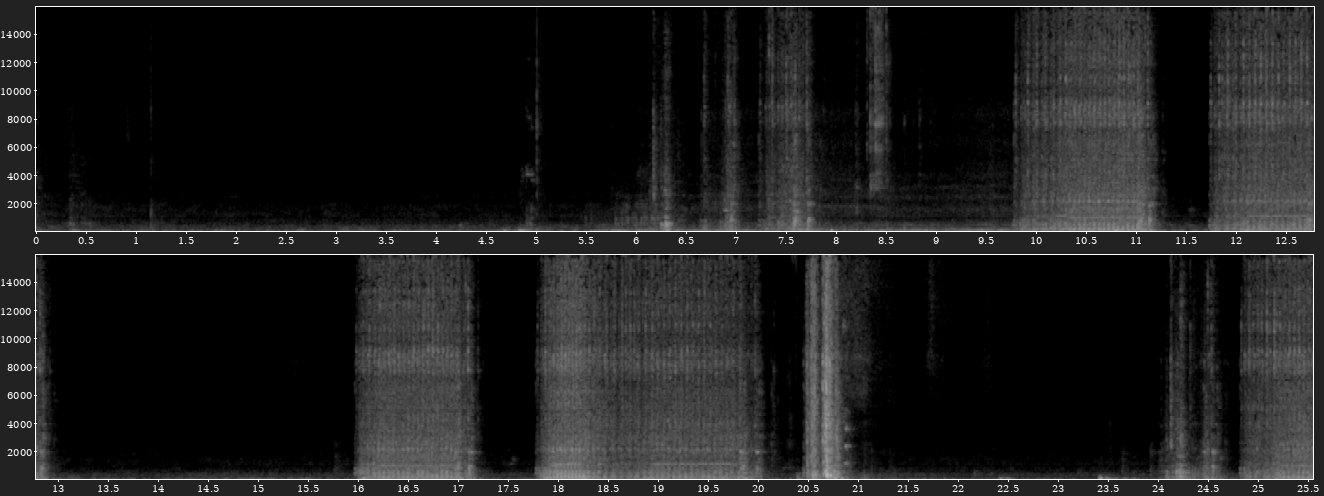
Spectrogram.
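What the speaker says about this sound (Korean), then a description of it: "위에하고 밑에하고 박음질 해주세요." Sewing machine stitching the top and bottom seams of a flower sun bonnet in several loud bursts of steady whirring separated by pauses, with small clinks and handling sounds in between and no talk.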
